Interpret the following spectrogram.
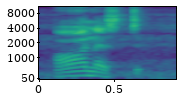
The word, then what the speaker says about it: honest: ஹச்சு இந்த இடத்துல சைலண்ட்டாக வந்துடுங்க. எப்படி ஹவர் அப்படிங்கிறது அவர்னு நம்ம சொல்கிறோம், ஹவர்னு சொல்லக்கூடாது. அவருங்கிறது மேலே இருக்குது பார்த்தீங்களா, அந்த ஹச்சு ரெண்டு இதுலேயுமே ஹச்சு சைலண்ட்டுங்க. OUR இதை தான் நம்ம ப்ரொனவுன்ஸ் பண்ணணும், அவர்னு. அது மாதிரி இங்கேயும் ரெண்டாவதுக்கு பாருங்கள், ஆனஸ்ட், ONEST, ஆனஸ்ட் தான் நம்ம பயன்படுத்தணும்.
